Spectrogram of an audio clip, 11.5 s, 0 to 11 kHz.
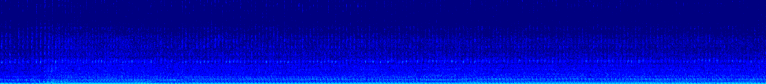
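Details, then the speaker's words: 2004 Craftsman 30-inch mid-engine rider mower built by Murray, cold start after carburetor adjustment; small single-cylinder engine catches and settles into a steady, even idle with no knocks or misses: normal idle. "all right so round's good actually sounds good"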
